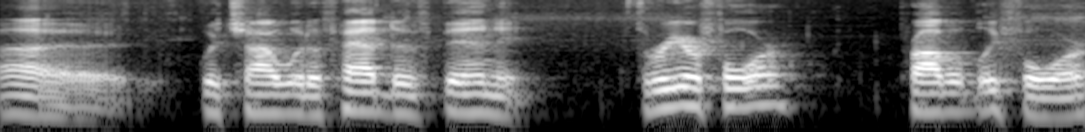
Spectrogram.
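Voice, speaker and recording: A man with an American accent, medium in pitch, at a fairly slow pace with ordinary pitch variation and long, frequent pauses. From US South, Georgia. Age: 60s. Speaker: host's father, interviewee. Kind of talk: casual chat.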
